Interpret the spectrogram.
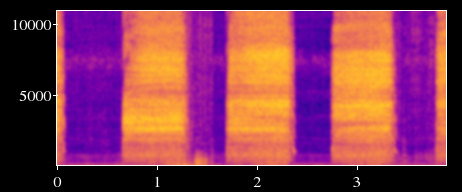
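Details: Fledgling barn owl on a nest cam in Israel, after a prey delivery, eating next to a nesting pigeon; long rasping hiss-screeches about a second apiece, repeated roughly once per second with quiet gaps.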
